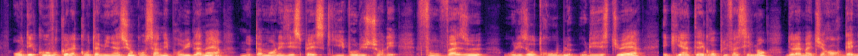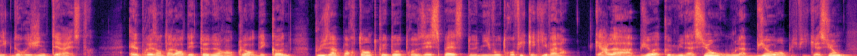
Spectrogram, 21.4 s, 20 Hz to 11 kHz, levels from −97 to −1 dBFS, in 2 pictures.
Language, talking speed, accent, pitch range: French, 175 wpm, French, 120-180 Hz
